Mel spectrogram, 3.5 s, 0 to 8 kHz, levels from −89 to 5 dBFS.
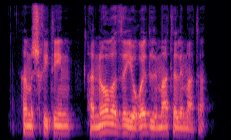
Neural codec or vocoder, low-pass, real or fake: none; 7.2 kHz; real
